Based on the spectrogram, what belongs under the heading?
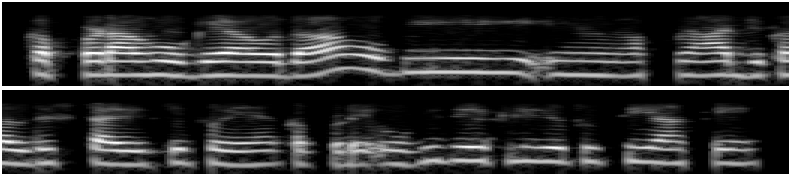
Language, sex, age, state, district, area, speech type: Punjabi, female, 30-45, Punjab, Ludhiana, urban, conversation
